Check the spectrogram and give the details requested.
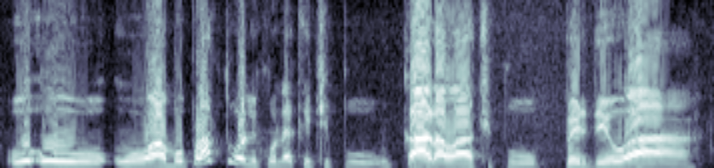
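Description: Male podcast co-host, young, Brazilian accent, high register, informal and slangy delivery. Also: measured pace. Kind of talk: casual chat.

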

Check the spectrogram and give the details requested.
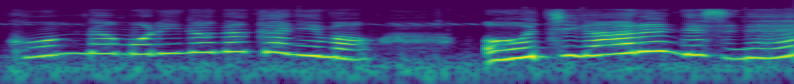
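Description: A woman's voice: extremely high pitch, lively intonation, normal speed, a bit bright, a little hiss or hum. An actress playing a shy, polite young woman with a timid, hesitant manner in a radio drama.

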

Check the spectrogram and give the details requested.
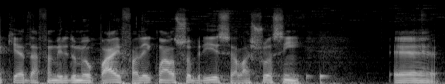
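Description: A man in his thirties talks in an earnest, halting way, often restarting his sentences. His voice rises and falls a great deal. Faint music plays behind him. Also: on the low side. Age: 30s. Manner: hesitant, many restarts and fillers, earnest. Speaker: radio program co-host.

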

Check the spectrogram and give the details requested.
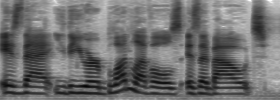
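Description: A woman's voice: mid-range voice, fairly even intonation, a little slow, a bit bright, no echo. A woman hosting an interview and coaching, asking upbeat, encouraging questions. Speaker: host and coach.

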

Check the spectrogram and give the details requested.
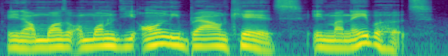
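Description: Animated Italian-born man telling stories. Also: medium pitch, fairly quick, dry recording. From Sicily, Italy. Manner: animated storyteller, laughs often, acts out voices. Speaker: comedian guest. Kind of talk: casual podcast chat.

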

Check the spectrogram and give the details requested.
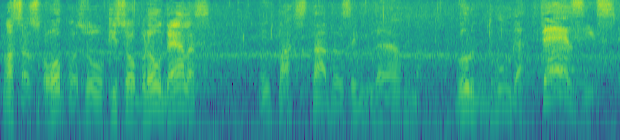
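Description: An actor playing a bitter, quarrelsome, scornful lost soul in a theatrical radio drama. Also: male voice, lowish voice, very animated. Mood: weary disgust. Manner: slow, emphatic, scornful. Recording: muffled, noisy radio drama.

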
